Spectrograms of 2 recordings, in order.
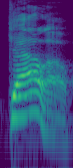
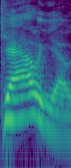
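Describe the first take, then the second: First: No extra sound comes before the final vowel. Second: An extra 'ee' sound comes before the final vowel. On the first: The speaker calls it right. "It's Gallo" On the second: The speaker calls it wrong. "It's not Gallio"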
